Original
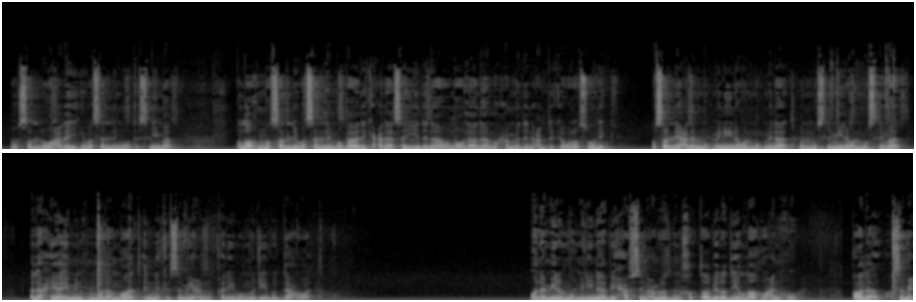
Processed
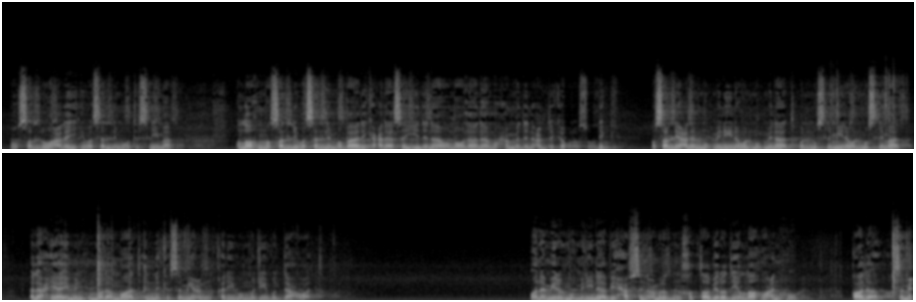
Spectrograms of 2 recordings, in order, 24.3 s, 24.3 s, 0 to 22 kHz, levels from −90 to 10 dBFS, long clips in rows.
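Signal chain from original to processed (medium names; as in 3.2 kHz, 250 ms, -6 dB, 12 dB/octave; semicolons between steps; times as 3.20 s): 7.50–7.97 s: level held to a coarse grid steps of 22 dB; cabinet simulation 320–8100 Hz, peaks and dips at 380 Hz -7 dB, 3.2 kHz +4 dB, 5.2 kHz +4 dB; delay 182 ms -19 dB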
